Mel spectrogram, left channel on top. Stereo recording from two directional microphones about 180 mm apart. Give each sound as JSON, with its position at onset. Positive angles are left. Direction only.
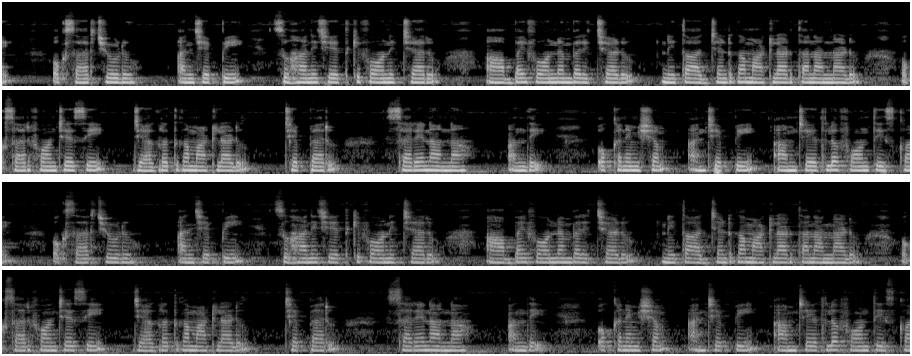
{"t": 0.5, "sound": "a woman's voice", "side_deg": 40}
